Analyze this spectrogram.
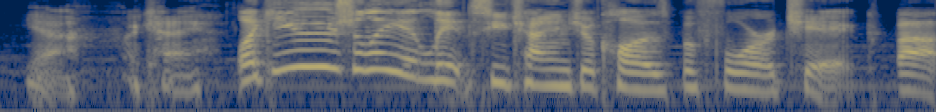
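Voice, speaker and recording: Music in the background behind a woman's moderate-paced speech. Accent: New Zealand. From New Zealand. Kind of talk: casual let's play commentary.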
